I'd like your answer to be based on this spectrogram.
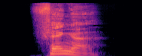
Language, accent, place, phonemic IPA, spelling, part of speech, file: German, Germany, Berlin, /ˈfɛŋə/, Fänge, noun, De-Fänge.ogg
- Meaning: nominative/accusative/genitive plural of Fang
